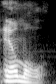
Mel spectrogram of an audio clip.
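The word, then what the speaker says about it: Imel: Is the last name pronounced Emel? Is that how we say it? It's pronounced Emel. I-M-E-L. Emel.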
